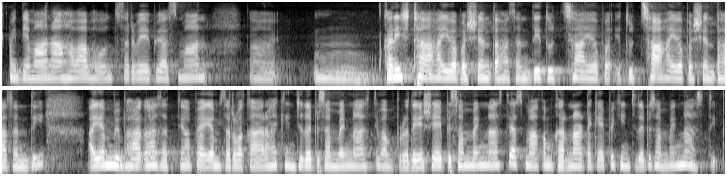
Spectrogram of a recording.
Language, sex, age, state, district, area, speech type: Sanskrit, female, 18-30, Karnataka, Dakshina Kannada, urban, spontaneous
